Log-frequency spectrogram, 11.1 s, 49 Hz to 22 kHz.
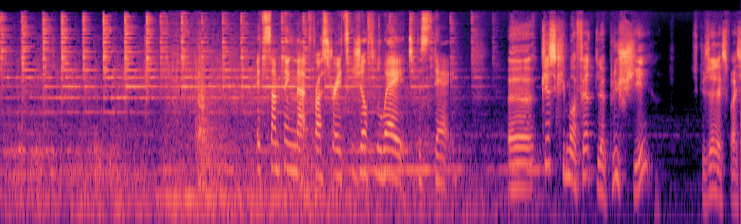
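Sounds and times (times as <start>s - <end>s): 
train wheels clickety-clack on rails: 0.0s - 7.5s
faint tonal whine: 0.0s - 10.1s
speech: 3.9s - 6.9s, 7.6s - 9.8s, 10.5s - 11.1s.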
